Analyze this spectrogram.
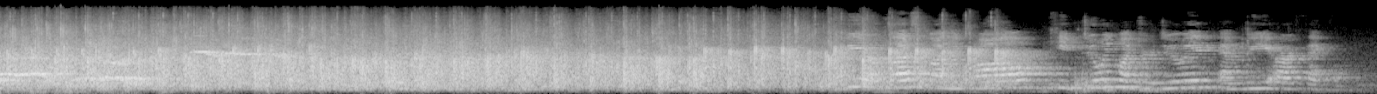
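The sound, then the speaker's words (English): A church audience at Trinity United Church, Summerside, claps for its music director and choirs. Loud, steady applause lasts around ten seconds, then fades away as voices take over. “Let us show our approval. Let us clap.”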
